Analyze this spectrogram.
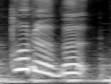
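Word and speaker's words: トルヴ: で、これ今回ご紹介するにあたって調べましたら、サブヒロモリさん、このね、私が愛用してるシリーズはトルブというシリーズでして、トルブのブはウニ点点ですね。ウニ濁点のトルブ、 V の発音ですけれども、このトルブのシリーズ、が私が使ってるやつでね、これどれもとってもこう色展開とかもね素敵なんですよ。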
